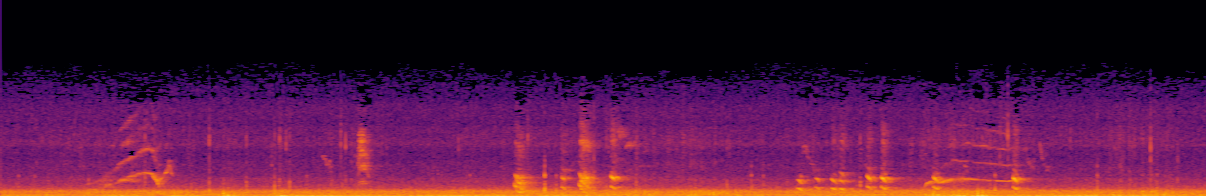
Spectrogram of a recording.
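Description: Small birds chirping and calling in short scattered bursts, some with quick rising and falling whistles, over a steady low rumble. There is a low thump about three seconds in and a louder rumble near ten seconds.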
